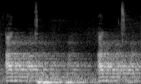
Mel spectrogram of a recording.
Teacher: jangan sampai ke huruf s jangan ATS tapi percikan saja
